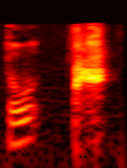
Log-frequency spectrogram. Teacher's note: 就是它调不变，还是2声，但是呢读成有这个鼻音的，前头带鼻音的达 。这是个特殊情况。最后那个说下家字瓦不影响发音，就不用管它了，只是这个区别单词用。但是它有一个什么这个就是那个，你看他说啊，在音译词中，就是音译它经常音译范文，可代表复元音娃中的乌，就是说如果在拼写范文的咒语的时候，译音的时候，如果下家字娃就读成韵母乌。你记这么个印象。咱们这个一开始学呀，读那个咒语还不多，先有这么个印象。下边的是这个后加字和再后加字。元音中也有乌啊。元音中有乌，但是它那个在范文转写的时候啊，它很复杂，不够用。元音那个乌。哎，它这个还不是元音的无。不是元音的无，它这个就是用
